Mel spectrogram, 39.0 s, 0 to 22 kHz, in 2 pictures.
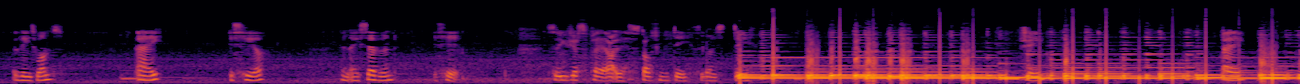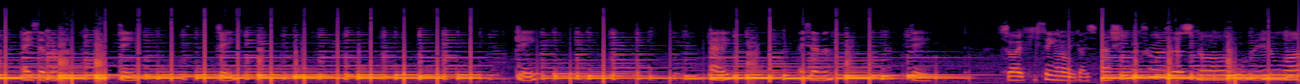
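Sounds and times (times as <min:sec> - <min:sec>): ukulele strumming: 0:01.8 - 0:02.7, 0:11.0 - 0:39.0.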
